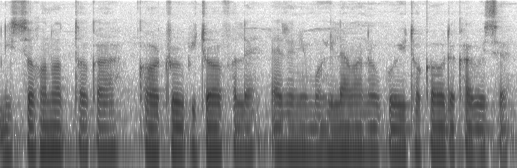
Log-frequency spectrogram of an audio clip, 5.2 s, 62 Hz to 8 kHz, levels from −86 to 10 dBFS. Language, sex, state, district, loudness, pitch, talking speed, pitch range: Assamese, male, Assam, Sonitpur, -18 LUFS, 100 Hz, 140 wpm, 100-105 Hz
